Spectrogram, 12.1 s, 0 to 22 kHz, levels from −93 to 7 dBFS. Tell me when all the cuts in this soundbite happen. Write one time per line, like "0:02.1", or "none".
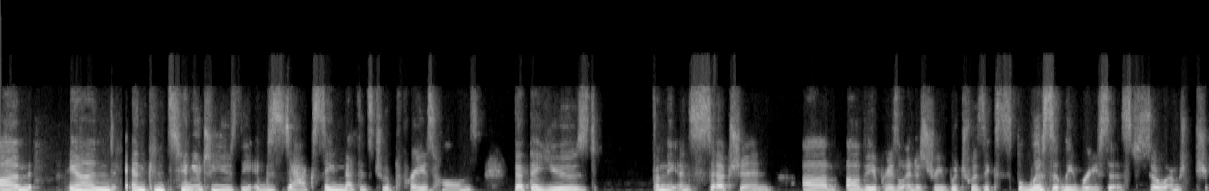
0:01.2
